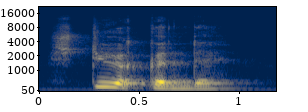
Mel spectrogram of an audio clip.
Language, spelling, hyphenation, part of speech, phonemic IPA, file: Dutch, stuurkunde, stuur‧kun‧de, noun, /ˈstyːrˌkʏn.də/, Nl-stuurkunde.ogg
- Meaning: cybernetics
